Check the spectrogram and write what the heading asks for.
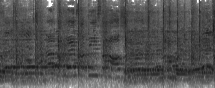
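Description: A congregation singing together in chorus, keeping time with steady hand clapping.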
